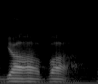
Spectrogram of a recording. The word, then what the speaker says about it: Yahweh: They put the vowels in so they could pronounce a word that wasn't as holy, but they say that the pronunciation of Yahweh is literally Yah-Vah,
